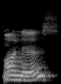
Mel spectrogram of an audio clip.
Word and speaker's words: honors: honors Awards tit Hors honors honors H is silent okay okay Awards honors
